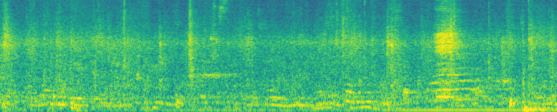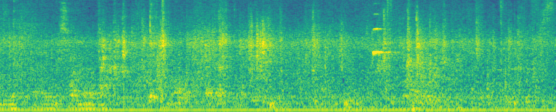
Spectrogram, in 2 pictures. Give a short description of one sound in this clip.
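A middle-aged man speaks calmly, heard from across a room.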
